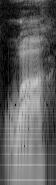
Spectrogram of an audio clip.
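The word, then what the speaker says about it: 我: Without getting too technical, the word wa, meaning I, me, can be pronounced with a high tone wa in wa shi pigok lang, I'm American, but also with a falling tone wa in I kai wa, he likes me.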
